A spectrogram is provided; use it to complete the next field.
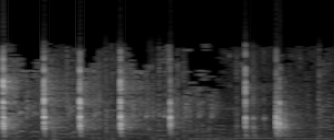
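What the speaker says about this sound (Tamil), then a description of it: "இப்போ வெள்ளரிக்காய் நறுக்கியாச்சு" A knife chops cucumber on a board in about eight sharp, evenly spaced taps, close and clear over a quiet background.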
